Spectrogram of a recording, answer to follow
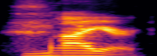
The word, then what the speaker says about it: Meijer: - for no reason yeah is it just Meijer did I say it right Kroger's my leg leg oh oh now I'll never forget it yeah you're welcome Meijer go to Meijer or targets Target Walmart that's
